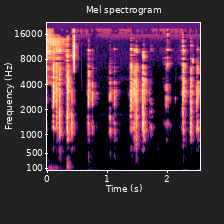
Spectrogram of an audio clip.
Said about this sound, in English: Hey, let's look it up right now. Everyone in podcast land loves to Google. Crunchyroll. I'm typing gladly so you know it's working. Store.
